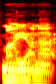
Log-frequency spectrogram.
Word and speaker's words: Mahayana: And then Sarah is trained in a Tibetan language lineage of Buddhism and practices both Mahayana and Vajrayana Buddhism. Did I even get that close? It's fairly... – Yep, that was good pronunciation. Perfect.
